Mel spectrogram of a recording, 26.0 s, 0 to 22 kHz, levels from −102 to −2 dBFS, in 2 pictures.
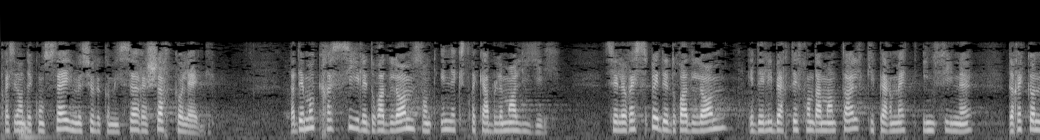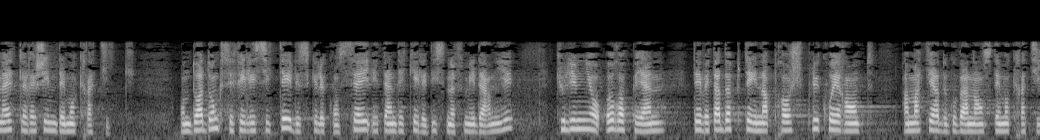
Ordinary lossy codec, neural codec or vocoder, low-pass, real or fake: none; none; 7.2 kHz; real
